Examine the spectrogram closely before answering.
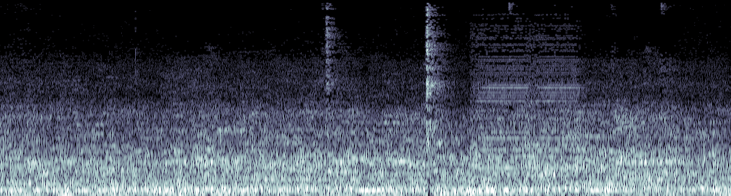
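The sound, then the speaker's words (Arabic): An electric fan runs steadily, a continuous airy whoosh with a low hum underneath and a few brief, higher-pitched noises over it. “المروحة تقدرون تخلون على الخفيف.”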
